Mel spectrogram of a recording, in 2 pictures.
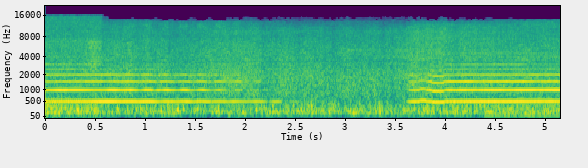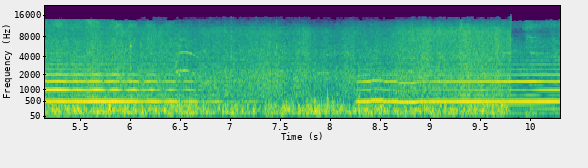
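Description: Background music: a flute-like wind instrument holds three long notes on the same pitch, each opening with a short bend, over a steady wash of ocean surf.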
